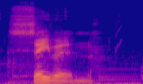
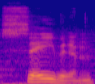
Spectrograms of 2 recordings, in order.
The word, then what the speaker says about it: Sabin: pronounce no you can you can spell out the pronunciation like if it was Saban like the way I say it you would spell it s-a-y-b-i-n Sabin but if it's like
